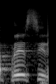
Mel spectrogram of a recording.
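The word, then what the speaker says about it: précis: সেটা হচ্ছে কি না প্রেসি writing. Firstly, we have to know what is praise, from where it's originated. The word actually is originated from French word and it is pronounced as প্রেসি।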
